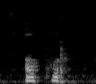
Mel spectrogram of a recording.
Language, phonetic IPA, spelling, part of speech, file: Polish, [ˈɔpur], opór, noun, LL-Q809 (pol)-opór.wav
